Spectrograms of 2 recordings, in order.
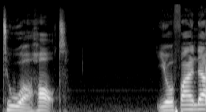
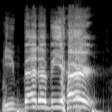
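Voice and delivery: higher, louder and slow; imitating Rick Steiner; 7 semitones higher, 7 dB louder, slower than usual. Rick Steiner threatening the injured Buff, mock yell. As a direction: lean on it like a threat. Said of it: "That sound like".

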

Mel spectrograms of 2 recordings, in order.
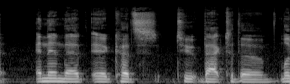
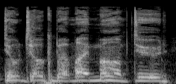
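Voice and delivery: higher-pitched indignant cartoon voice; Muscle Man; 6 semitones higher than usual. Muscle Man snaps back at the taunting wizard, mock indignant. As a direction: act out an offended retort in a put-on voice. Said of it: "he taunts Muscle Man".

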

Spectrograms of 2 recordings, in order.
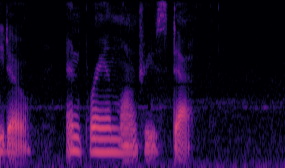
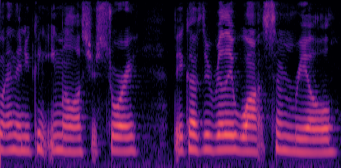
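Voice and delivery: usual speaking voice

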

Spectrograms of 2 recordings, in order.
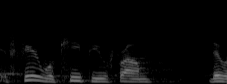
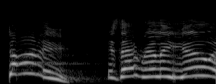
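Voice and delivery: put-on high, loud girlish voice, much higher than usual; girl's voice; 10 dB louder than usual. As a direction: play the excited young woman, high and bright. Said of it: "and she's like".

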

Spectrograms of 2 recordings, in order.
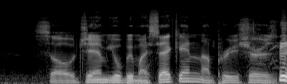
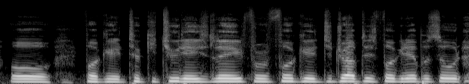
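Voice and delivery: loud, higher griping imitation; mocking Jim's complaint; 5 semitones higher, 8 dB louder than usual. Host mimicking a listener griping about a late episode, loud and mocking. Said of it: "because you were like".

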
